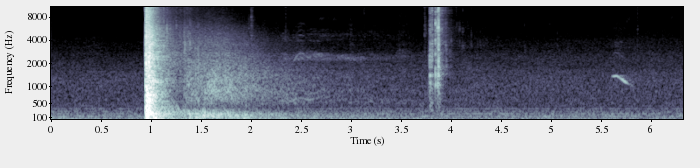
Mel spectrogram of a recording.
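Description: A single shot from an 1887 Winchester lever-action shotgun loaded with black powder, about a second in, with an echo that fades over about a second. A short sharp click follows nearly three seconds later.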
